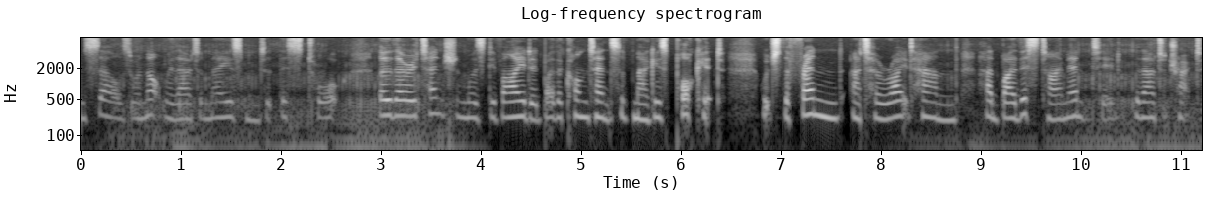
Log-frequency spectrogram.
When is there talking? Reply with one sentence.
You can hear the talking from 0.0 to 11.1 s.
